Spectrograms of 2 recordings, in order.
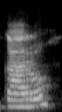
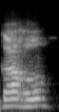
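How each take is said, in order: First: The r is trilled with the tongue tip. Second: The r is made at the back of the mouth. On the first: This is the standard pronunciation. The speaker calls it right. "en vez de decir carro" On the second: This shows a speech difficulty called rotacismo. The speaker calls it wrong. "dicen carro"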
